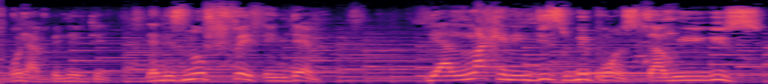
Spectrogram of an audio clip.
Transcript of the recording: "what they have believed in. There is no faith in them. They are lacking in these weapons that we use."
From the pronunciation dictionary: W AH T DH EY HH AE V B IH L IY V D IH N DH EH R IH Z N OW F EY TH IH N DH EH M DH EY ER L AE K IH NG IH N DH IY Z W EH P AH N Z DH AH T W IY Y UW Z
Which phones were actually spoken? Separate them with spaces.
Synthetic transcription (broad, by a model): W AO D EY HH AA V B IH L IY V D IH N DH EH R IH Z N OW F EY TH IH N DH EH M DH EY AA L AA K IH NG IH N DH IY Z W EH P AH N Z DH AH T W IY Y UW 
